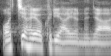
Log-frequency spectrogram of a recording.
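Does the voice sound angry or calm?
calm. It is read in a calm, even voice. It is just read from the page. "우리가 읽을 때 ... 이렇게 읽지만"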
